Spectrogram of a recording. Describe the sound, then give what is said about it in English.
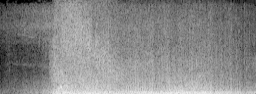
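After a brief quiet moment, a man on a house porch fires a sudden barrage of rounds into the wooden house walls, knocking boards out, in a dense, loud, booming roar that holds steady for about two seconds before easing slightly. “He fires off rounds, knocking wooden boards out of the house walls.”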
